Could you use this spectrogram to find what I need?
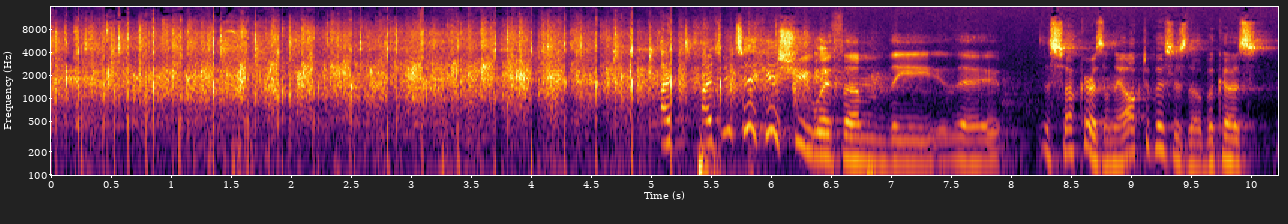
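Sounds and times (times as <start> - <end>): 
audience applause: 0.0 - 6.9
speech: 5.1 - 10.2.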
